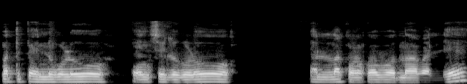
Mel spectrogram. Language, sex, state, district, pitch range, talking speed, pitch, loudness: Kannada, male, Karnataka, Bellary, 110-120 Hz, 105 wpm, 115 Hz, -14 LUFS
